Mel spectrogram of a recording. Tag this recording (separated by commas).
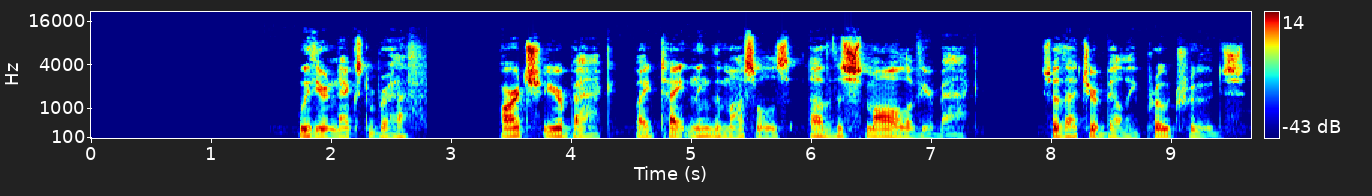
Speech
